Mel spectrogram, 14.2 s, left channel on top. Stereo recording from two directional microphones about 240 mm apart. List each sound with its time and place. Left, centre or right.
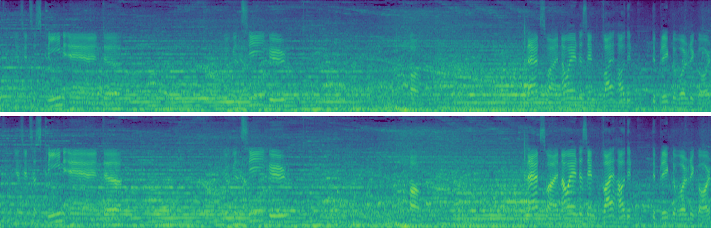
1.0 s speech: centre
4.6 s music: centre
10.5 s speech: centre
